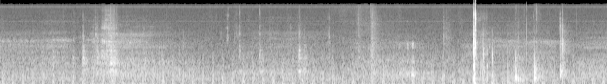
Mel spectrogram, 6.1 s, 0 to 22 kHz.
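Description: Clicks and handling noise from the cord-reel release latch of a 1975 Premier upright vacuum being worked by hand, with one sharp click about three quarters of the way through and a few smaller clicks after it. The latch is a little sticky, and the reel draws the cord in only very slowly.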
